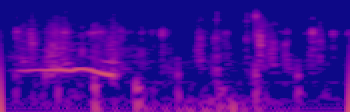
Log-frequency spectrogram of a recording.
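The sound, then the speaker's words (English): Rapid, irregular mouse clicks tap away quietly for the whole stretch, with a short, faint gliding tone near the start, as someone clicks everywhere trying to kill something. “Ah, I'm just clicking everywhere in the vague attempt at killing something.”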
